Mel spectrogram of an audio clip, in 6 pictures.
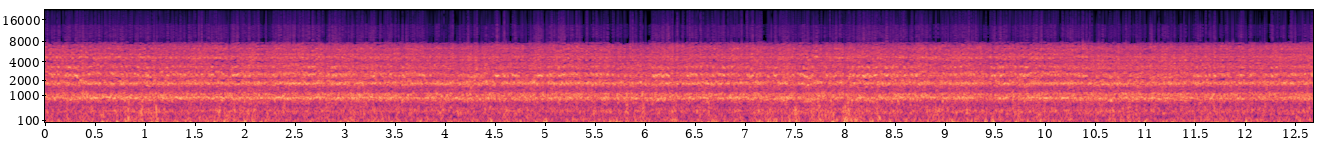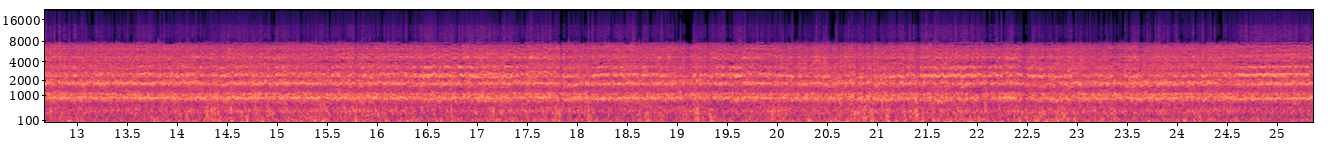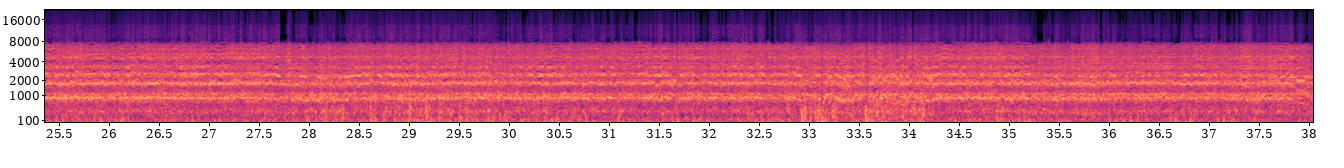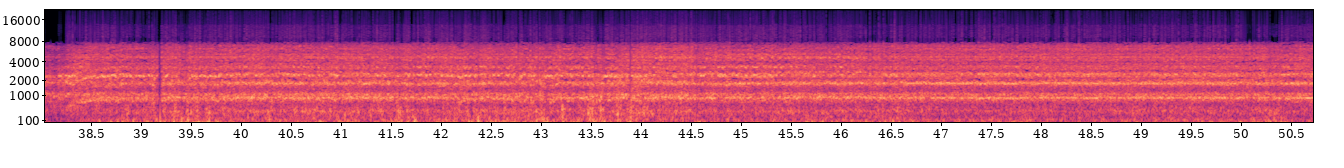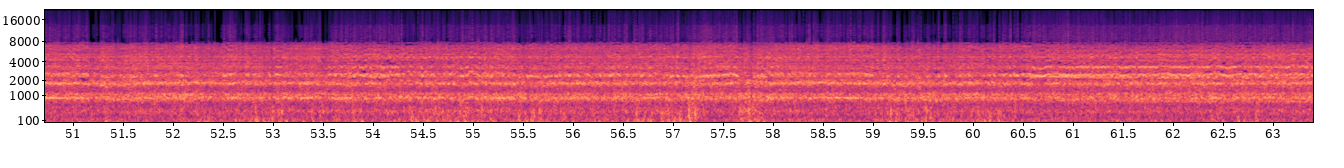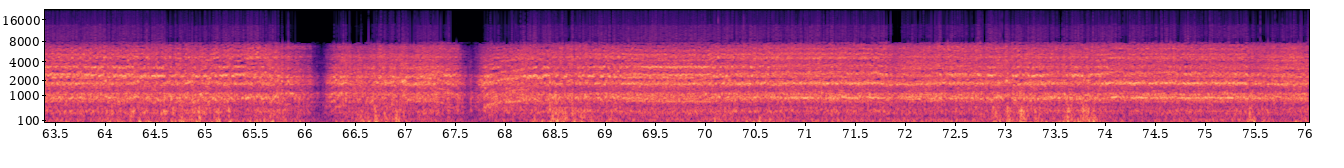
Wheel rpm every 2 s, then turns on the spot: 230, 230, 230, 230, 230, 220, 230, 230, 220, 220, 210, 220, 220, 230, 230, 230, 230, 230, 210, 190, 230, 220, 220, 230, 230, 220, 230, 230, 230, 230, 210, 210, 180, 130, 190, 230, 230, 230.
66-68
